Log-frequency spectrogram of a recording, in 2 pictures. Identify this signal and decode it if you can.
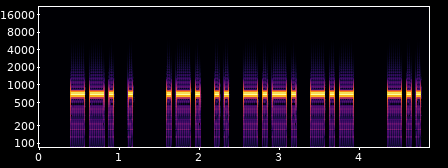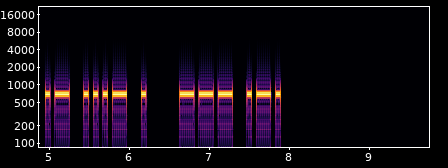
Morse code, heard as a keyed tone, about 20 wpm, 700 Hz. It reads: GE RICK DAVE OR
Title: K1USN SST QSO Practice - 20wpm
